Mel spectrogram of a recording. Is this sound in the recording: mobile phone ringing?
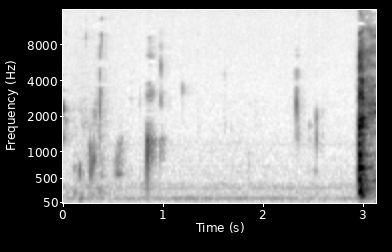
no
